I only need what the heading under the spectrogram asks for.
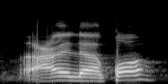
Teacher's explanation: Qaf is part of huruf musta'aliyah, always pronounced with a thicker tone.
